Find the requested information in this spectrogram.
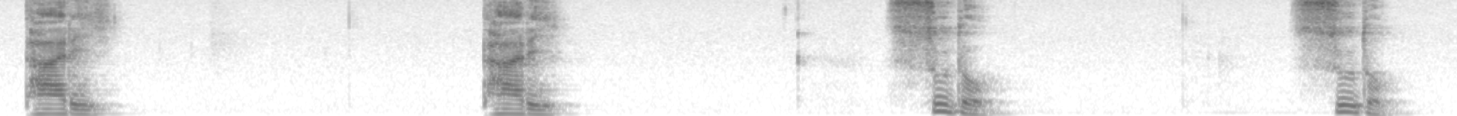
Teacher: plus d'air est propulsé qu'avec un da ou un ta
